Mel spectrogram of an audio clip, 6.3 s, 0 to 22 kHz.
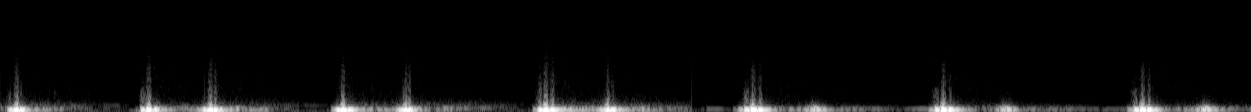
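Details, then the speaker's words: Simulated virtual-patient heart sounds auscultated at the standard foci, ending at the mitral focus (left midclavicular line, fifth intercostal space): regular two-beat rhythm, normal-intensity lub-dub at about 60 beats a minute; normal heart sounds. "Então esse paciente aqui ele tá totalmente normal certo ele tá com ritmo cardíaco regular em dois tempos e com bulhas normofonéticas e a frequência cardíaca dele tá OK"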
